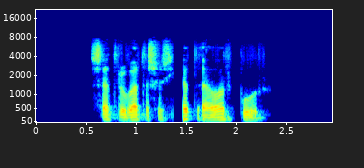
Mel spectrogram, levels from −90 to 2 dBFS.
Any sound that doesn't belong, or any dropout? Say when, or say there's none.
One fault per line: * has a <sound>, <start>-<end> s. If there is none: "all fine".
* has a dropout, 1.4-1.5 s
